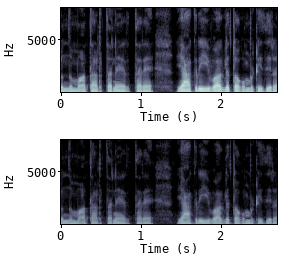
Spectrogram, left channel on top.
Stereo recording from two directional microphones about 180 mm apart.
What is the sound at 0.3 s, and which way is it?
Speech, 45° left (ahead or behind).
